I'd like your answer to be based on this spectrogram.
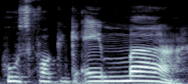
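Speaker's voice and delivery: put-on high, loud Brooklyn-accented shout of hey ma; Joey impression. Vlogger as Joey yelling for his ma, high Brooklyn accent. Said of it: "He sounds like Michael Rappaport".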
